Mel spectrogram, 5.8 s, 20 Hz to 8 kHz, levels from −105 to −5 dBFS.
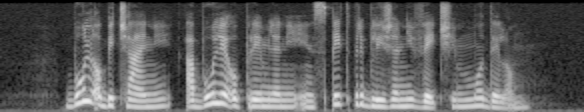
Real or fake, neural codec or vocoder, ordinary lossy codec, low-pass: real; none; none; 7.2 kHz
